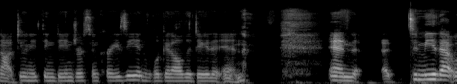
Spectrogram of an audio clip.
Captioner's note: chuckles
